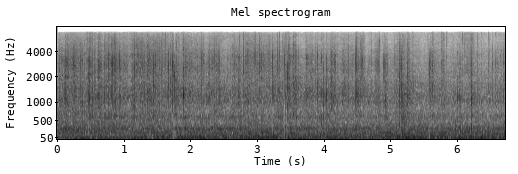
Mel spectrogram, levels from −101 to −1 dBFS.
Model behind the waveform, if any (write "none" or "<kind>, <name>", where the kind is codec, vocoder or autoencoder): none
